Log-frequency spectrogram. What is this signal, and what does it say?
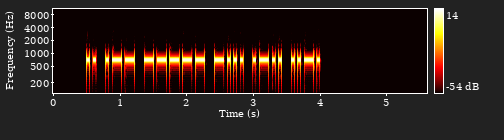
Morse code, heard as a keyed tone, about 25 wpm, 700 Hz. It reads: IW0BLF
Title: DXCC-100 Call Signs - 6 Characters - Repeated 3x - 25wpm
